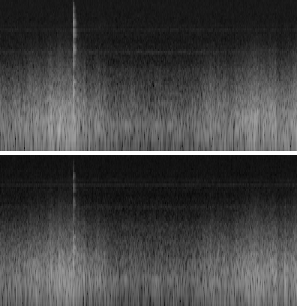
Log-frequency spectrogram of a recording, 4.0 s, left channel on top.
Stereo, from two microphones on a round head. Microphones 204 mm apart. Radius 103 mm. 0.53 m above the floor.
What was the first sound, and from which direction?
Tapping, 75° left (ahead or behind).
